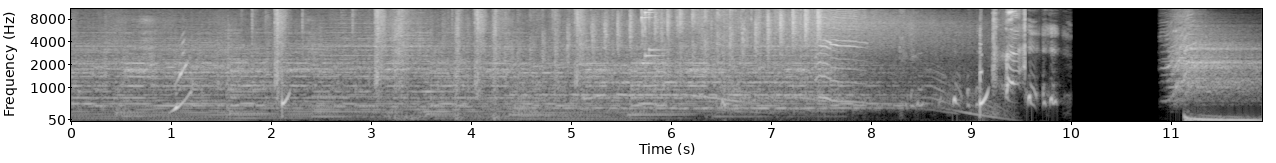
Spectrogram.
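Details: Playful music with baby laughter and sliding cartoon effects runs for ten seconds, then a short silence and a loud low thump, with no animal voices.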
